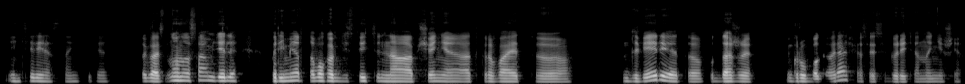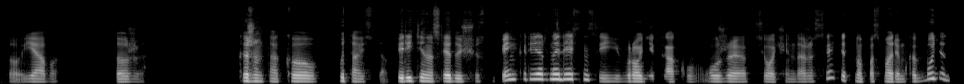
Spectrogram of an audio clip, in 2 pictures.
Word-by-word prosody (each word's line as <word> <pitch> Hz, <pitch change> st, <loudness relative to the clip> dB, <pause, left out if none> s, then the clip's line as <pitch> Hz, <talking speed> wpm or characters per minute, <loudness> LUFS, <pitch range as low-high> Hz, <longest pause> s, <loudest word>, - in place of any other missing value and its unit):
Интересно 145 Hz, -2 st, -5 dB
интересно, 140 Hz, 0 st, -18 dB, 0.3 s
согласен. 145 Hz, -1 st, +4 dB
Ну, 185 Hz, 0 st, +4 dB
на 175 Hz, -1 st, +3 dB
самом 185 Hz, 0 st, -3 dB
деле, 165 Hz, -1 st, +5 dB, 0.3 s
пример 165 Hz, +3 st, +3 dB
того, 165 Hz, -1 st, +3 dB
как 160 Hz, -1 st, +4 dB
действительно 145 Hz, -1 st, +2 dB
общение 140 Hz, 0 st, 0 dB
открывает, 135 Hz, 0 st, 0 dB
э, 130 Hz, -1 st, -2 dB, 0.5 s
двери- 155 Hz, +8 st, +4 dB
это 135 Hz, -3 st, +1 dB
вот 145 Hz, -1 st, -14 dB
даже, 140 Hz, -2 st, +3 dB, 0.3 s
грубо 145 Hz, -3 st, 0 dB
говоря, 145 Hz, +10 st, -2 dB
щас, 140 Hz, -9 st, -18 dB
если 140 Hz, -, -9 dB
говорить 130 Hz, -1 st, -3 dB
о 130 Hz, -, -12 dB
нынешних, 135 Hz, 0 st, -11 dB
то -, -, -12 dB
я 135 Hz, -1 st, -2 dB
вот 125 Hz, 0 st, -20 dB, 0.6 s
тоже, 130 Hz, 0 st, -4 dB, 0.9 s
скажем 150 Hz, -3 st, +4 dB
так, 135 Hz, -1 st, -8 dB
эу, 140 Hz, -2 st, +3 dB, 0.2 s
пытаюсь 135 Hz, -4 st, -4 dB
там -, -, -20 dB
перейти 155 Hz, +1 st, +4 dB
на 145 Hz, -2 st, +2 dB
следующую 140 Hz, 0 st, +2 dB
ступень 150 Hz, +10 st, -1 dB
карьерной 240 Hz, 0 st, +4 dB
лестницы, 235 Hz, -8 st, 0 dB
и 135 Hz, 0 st, -7 dB
вроде 135 Hz, -1 st, 0 dB
как 125 Hz, 0 st, -5 dB
у -, -, -10 dB
уже 135 Hz, -2 st, -2 dB
всё 130 Hz, -, -9 dB
очень 125 Hz, 0 st, -7 dB
даже 130 Hz, +1 st, -7 dB
светит, 290 Hz, -, -6 dB
но 140 Hz, -3 st, -3 dB
посмотрим, 130 Hz, -1 st, -2 dB
как 145 Hz, +1 st, -6 dB
будет. 255 Hz, -2 st, -2 dB
140 Hz, 165 wpm, -25 LUFS, 135-155 Hz, 0.9 s, деле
